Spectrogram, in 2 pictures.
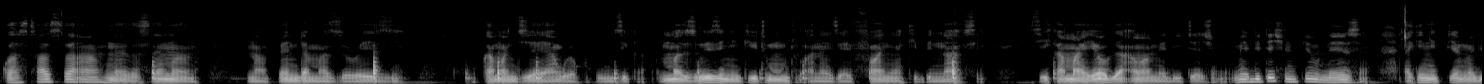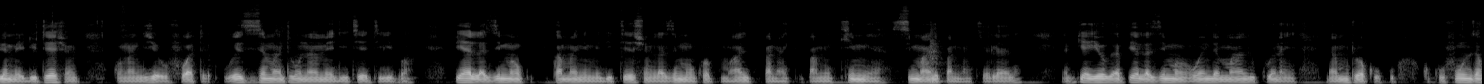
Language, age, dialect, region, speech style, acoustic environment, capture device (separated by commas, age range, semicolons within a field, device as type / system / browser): Swahili, 25-34, Kenya - Nairobi Sheng-influenced, Kenya, relaxed, nature, mobile / Linux / Chrome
